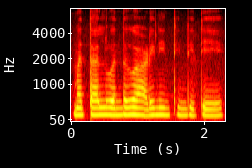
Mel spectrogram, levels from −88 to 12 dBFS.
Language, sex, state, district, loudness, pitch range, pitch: Kannada, female, Karnataka, Bidar, -15 LUFS, 180-190 Hz, 185 Hz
